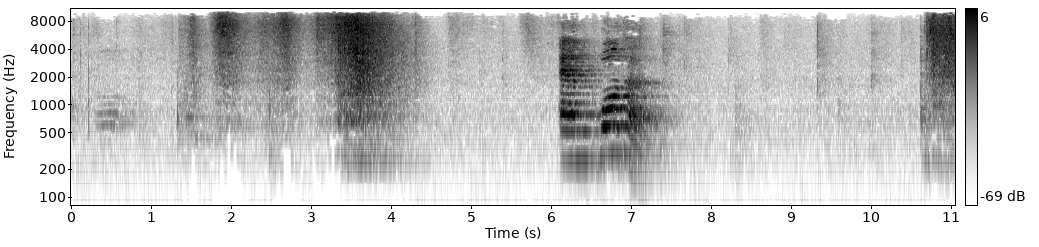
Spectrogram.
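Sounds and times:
water pouring into plastic bucket: 3.1s - 4.4s, 10.6s - 11.0s.

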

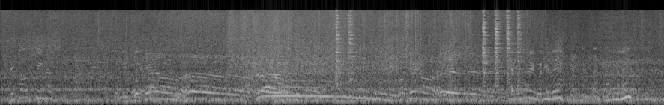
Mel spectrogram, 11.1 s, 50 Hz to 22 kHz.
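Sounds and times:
food sizzling on griddle: 0.0s - 11.0s
voices: 0.1s - 11.0s.

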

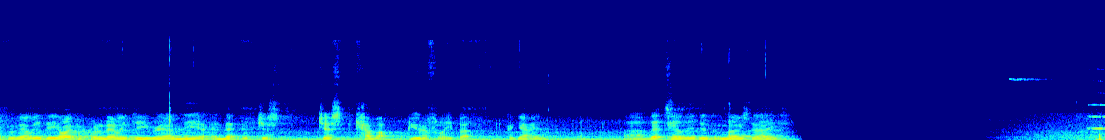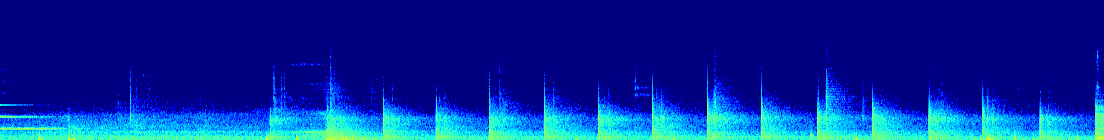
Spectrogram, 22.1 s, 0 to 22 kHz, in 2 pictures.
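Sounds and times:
footsteps on tiled floor: 13.6s - 22.0s.

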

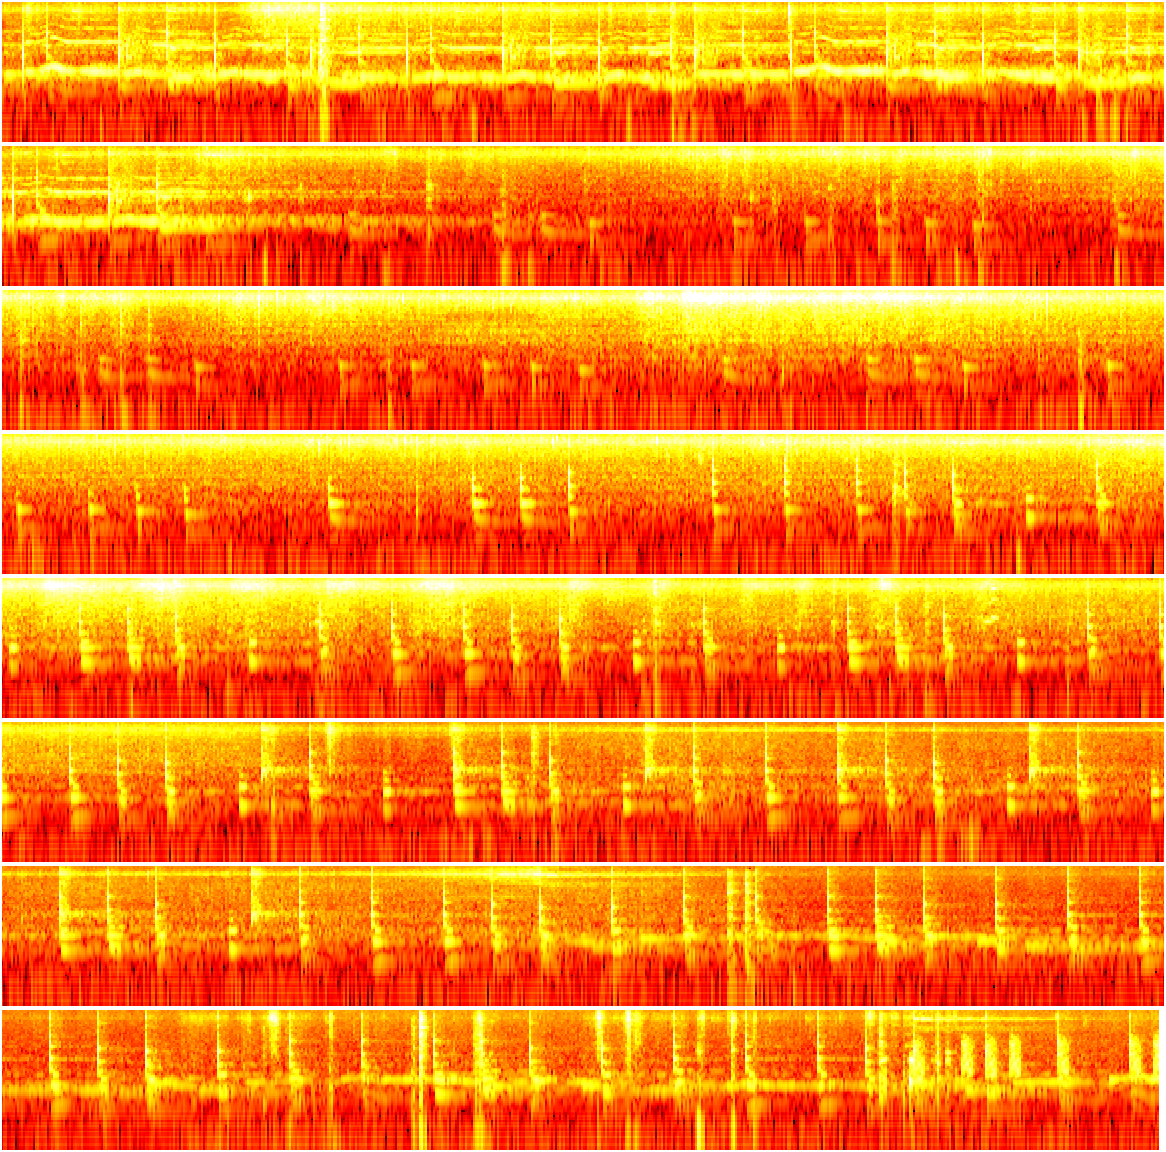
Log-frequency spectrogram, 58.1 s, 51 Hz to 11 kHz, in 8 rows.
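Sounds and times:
chicken sizzling in a saucepan: 1.5s - 3.8s, 8.4s - 39.3s.

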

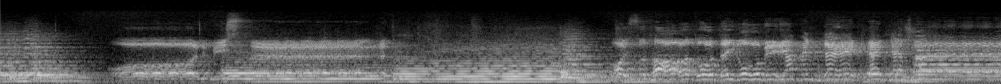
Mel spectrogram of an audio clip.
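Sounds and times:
opera singing: 1.1s - 4.4s, 6.1s - 10.0s.

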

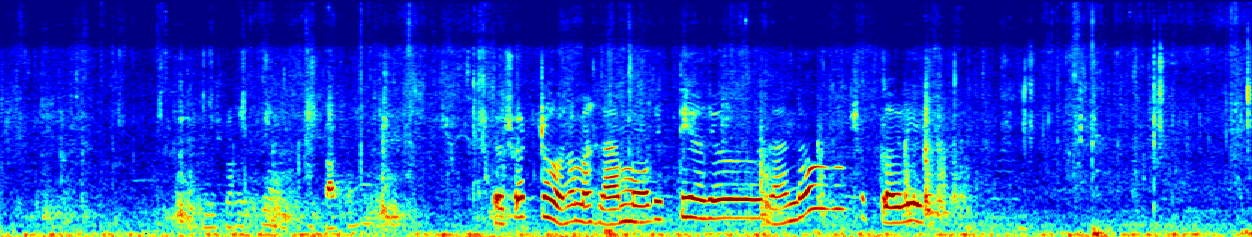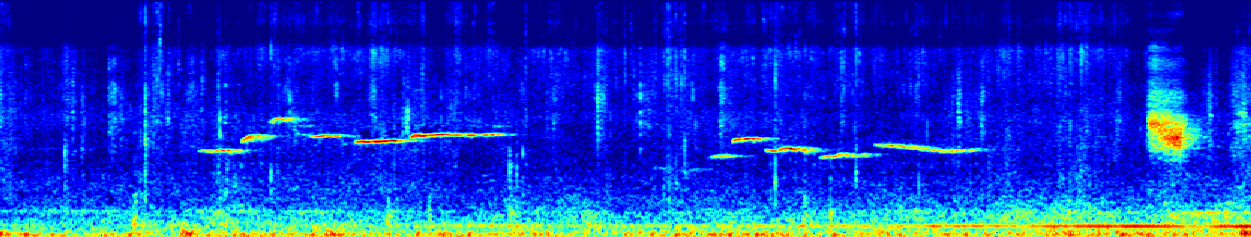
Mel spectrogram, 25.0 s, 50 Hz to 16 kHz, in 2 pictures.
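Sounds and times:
leaves rustling and snapping: 0.0s - 25.0s
person whistling a tune: 14.5s - 17.6s, 19.6s - 22.4s.

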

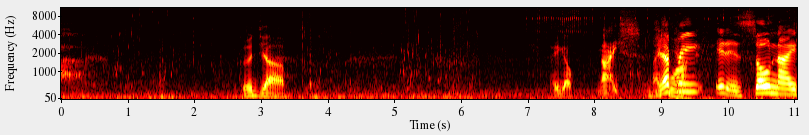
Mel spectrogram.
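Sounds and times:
water lapping around boat: 0.0s - 10.4s.

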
